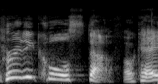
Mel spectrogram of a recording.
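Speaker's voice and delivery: real enthusiasm, swooping. Showing how to add a resource to a side menu, the speaker sounds excited. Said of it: "You can hear the excitement in my voice".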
